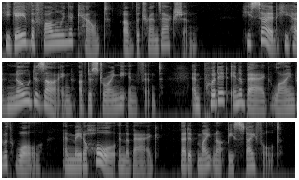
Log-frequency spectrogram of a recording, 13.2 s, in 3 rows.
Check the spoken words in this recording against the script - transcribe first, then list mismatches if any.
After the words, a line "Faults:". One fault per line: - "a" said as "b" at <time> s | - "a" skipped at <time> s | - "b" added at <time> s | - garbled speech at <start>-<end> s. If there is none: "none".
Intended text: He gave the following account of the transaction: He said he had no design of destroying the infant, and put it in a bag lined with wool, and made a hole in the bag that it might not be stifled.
He gave the following account of the transaction: He said he had no design of destroying the infant, and put it in a bag lined with wool, and made a hole in the bag that it might not be stifled.
Faults:
none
